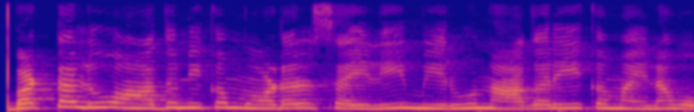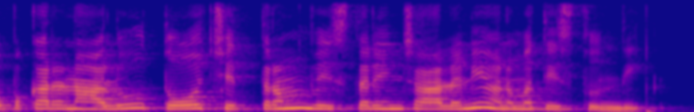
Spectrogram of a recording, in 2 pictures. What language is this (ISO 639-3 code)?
tel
